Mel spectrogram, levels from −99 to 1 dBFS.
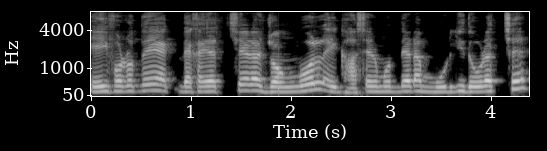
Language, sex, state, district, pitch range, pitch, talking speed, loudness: Bengali, male, West Bengal, North 24 Parganas, 175-205 Hz, 180 Hz, 190 wpm, -29 LUFS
